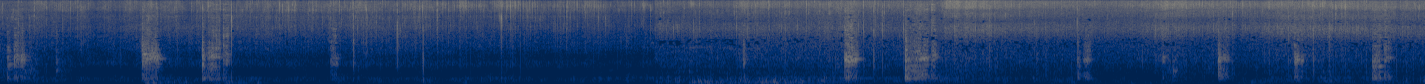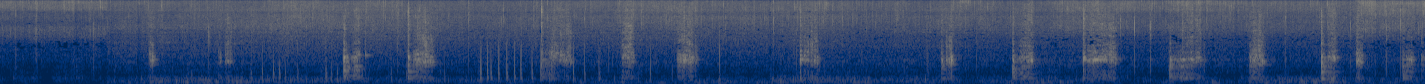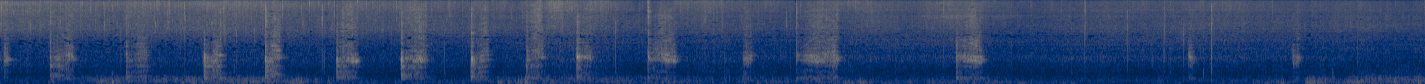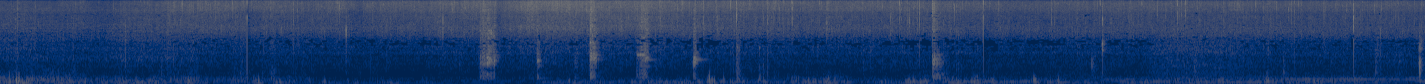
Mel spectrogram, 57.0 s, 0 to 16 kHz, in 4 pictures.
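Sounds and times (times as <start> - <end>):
vegetables sizzling on griddle: 0.0 - 57.0
metal skimmer scraping pan: 31.9 - 35.3.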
